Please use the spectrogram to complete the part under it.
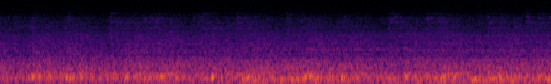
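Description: A District Line train bound for Upminster runs through Barking station, a steady, close rumble of wheels on track with faint rhythmic clatter held at even loudness throughout.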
